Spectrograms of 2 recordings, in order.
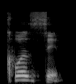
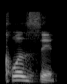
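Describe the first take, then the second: First: The second syllable begins with a buzzing z sound. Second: The second syllable begins with a buzzing z sound.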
